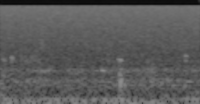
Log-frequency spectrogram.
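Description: Steady low rumble aboard a small fishing boat, with a few faint short knocks, one about a second in.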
